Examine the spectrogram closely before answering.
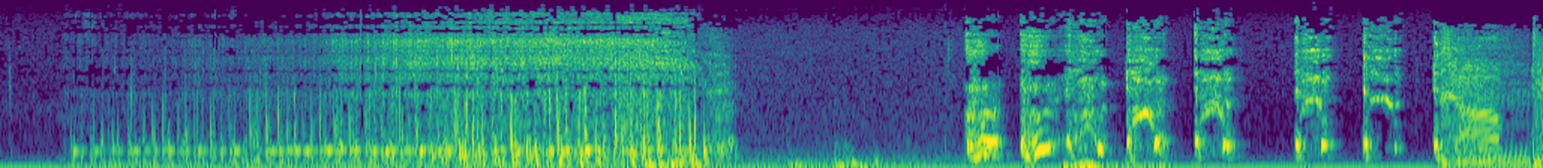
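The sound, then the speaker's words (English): A bong hit and coughing: a rising, gurgling bubbling runs for about four seconds, then after a brief pause comes a rapid string of harsh, loud coughs. “Give me a big bong hit, please. Here you go”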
